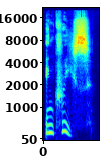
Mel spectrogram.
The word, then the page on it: increase: British English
